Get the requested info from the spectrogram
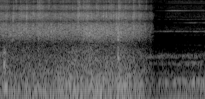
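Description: Anime film soundtrack: a steady rush of burning fire mixed with music, cut off suddenly about a second and a half in, leaving a quieter low hum.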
